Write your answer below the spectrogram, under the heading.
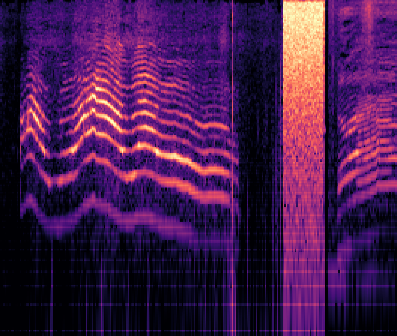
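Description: A blue-grey cat gives one long, drawn-out meow of about three seconds that rises and falls in pitch. A short burst of loud static hiss follows, and then another cat's meow begins near the end.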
